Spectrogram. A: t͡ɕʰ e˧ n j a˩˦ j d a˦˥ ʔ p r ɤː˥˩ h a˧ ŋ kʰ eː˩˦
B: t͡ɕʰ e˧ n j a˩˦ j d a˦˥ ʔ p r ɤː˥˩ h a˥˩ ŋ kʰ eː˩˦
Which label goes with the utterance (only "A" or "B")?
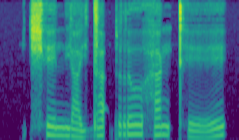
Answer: B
